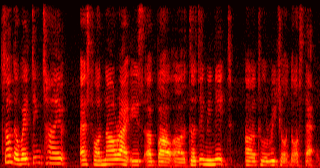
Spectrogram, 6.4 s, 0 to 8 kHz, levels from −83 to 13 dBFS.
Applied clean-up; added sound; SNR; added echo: none; none; none; none.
